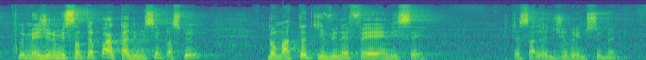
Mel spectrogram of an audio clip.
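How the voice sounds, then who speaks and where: Very fast and with lively intonation, a man speaks in a dark, mellow tone. He takes long, frequent pauses. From Côte d'Ivoire, Abidjan (Adjamé). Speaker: former footballer. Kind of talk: documentary interview. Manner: casual, colloquial. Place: home room. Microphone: lapel.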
